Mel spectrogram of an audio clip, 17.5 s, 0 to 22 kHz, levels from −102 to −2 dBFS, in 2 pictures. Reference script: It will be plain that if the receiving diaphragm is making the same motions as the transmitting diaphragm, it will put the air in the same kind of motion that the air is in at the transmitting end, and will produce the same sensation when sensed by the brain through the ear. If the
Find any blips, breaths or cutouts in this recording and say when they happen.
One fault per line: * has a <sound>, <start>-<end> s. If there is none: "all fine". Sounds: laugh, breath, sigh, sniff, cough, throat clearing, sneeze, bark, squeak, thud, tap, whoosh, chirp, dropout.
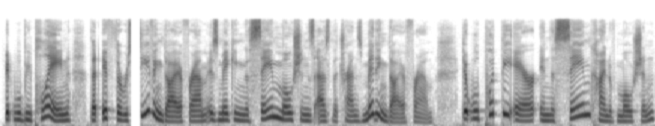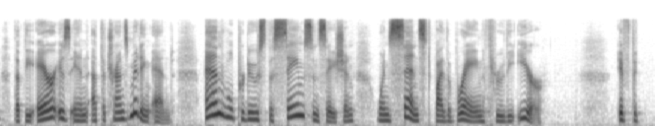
* has a dropout, 1.7-1.9 s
